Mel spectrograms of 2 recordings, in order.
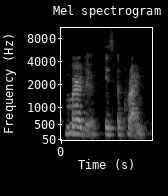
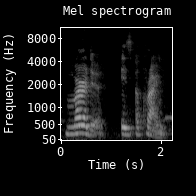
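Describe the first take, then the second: The two takes are said the same way.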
